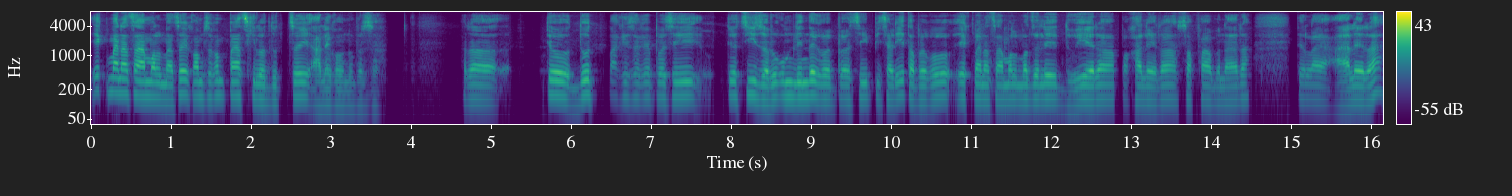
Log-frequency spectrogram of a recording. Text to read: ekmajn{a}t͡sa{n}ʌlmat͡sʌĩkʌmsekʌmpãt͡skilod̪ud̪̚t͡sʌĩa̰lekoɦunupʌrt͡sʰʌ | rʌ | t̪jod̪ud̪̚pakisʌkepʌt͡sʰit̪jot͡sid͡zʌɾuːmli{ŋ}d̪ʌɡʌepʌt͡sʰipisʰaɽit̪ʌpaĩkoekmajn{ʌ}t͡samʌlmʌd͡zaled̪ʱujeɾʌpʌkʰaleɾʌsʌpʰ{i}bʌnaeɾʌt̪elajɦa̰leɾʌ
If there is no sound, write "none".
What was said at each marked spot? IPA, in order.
a, m, n, a, a

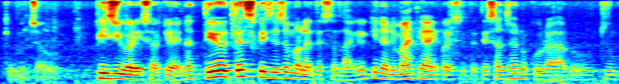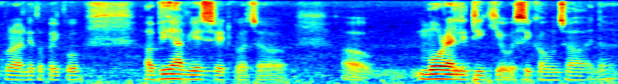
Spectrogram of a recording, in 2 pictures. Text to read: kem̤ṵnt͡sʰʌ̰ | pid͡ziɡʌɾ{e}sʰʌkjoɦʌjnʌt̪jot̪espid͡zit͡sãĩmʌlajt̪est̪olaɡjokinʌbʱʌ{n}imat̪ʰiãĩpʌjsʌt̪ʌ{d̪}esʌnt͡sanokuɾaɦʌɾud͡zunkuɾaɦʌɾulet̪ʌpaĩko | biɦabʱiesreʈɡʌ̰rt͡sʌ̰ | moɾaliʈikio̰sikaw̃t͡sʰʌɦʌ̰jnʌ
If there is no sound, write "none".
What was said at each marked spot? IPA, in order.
i, n, t̪

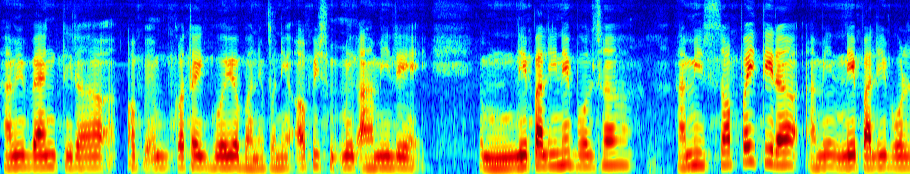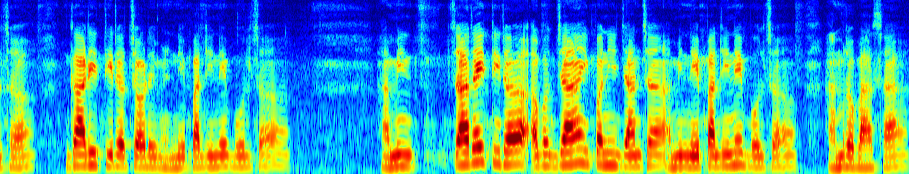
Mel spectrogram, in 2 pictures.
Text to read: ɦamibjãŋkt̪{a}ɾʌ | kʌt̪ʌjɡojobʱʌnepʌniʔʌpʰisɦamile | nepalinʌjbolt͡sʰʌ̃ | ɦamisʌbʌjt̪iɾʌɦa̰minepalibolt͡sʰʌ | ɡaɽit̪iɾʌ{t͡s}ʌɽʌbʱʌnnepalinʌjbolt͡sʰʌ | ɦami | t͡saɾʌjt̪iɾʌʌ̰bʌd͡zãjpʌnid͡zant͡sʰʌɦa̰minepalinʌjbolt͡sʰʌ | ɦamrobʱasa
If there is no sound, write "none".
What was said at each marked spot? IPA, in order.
i, t͡s

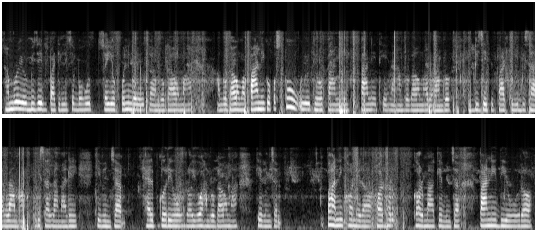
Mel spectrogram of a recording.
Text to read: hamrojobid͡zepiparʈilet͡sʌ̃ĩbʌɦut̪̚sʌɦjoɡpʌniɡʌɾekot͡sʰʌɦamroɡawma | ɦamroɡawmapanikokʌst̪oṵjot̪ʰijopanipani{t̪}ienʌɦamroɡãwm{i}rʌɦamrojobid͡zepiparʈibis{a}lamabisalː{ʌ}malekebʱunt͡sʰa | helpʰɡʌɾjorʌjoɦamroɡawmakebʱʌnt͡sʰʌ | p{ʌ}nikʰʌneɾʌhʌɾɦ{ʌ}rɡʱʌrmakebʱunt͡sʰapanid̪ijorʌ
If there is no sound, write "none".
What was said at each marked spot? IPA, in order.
t̪ʰ, a, a, a, a, ʌ

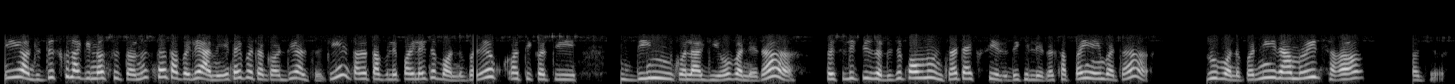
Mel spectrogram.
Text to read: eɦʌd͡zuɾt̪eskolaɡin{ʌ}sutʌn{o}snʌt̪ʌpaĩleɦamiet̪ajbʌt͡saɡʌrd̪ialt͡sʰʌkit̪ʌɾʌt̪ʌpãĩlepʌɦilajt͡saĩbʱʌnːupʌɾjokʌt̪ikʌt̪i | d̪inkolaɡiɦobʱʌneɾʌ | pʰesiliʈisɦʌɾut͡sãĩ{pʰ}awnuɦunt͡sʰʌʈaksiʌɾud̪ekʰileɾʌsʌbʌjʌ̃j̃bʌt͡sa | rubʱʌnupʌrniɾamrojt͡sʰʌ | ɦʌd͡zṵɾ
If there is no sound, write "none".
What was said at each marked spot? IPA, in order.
ʌ, u, p

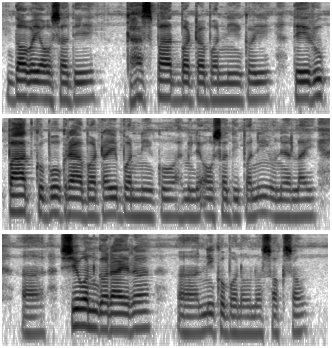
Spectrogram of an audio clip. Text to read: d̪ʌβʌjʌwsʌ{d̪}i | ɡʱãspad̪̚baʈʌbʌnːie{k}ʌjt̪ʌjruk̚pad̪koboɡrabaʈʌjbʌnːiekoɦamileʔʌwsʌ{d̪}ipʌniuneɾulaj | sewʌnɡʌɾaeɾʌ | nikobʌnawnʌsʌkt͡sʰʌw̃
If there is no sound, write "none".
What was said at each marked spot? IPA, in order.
d̪, k, d̪

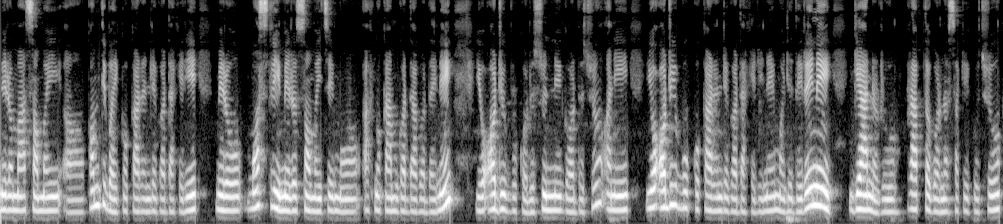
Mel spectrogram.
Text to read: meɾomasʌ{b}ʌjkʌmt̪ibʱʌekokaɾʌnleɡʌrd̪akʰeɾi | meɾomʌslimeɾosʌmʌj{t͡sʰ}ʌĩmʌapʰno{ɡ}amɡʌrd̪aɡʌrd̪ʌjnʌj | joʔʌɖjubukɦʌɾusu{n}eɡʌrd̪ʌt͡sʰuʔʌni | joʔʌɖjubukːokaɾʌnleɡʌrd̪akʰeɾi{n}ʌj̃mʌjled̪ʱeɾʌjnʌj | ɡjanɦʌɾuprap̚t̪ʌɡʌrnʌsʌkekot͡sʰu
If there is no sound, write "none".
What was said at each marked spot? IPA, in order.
m, t͡s, k, nː, n

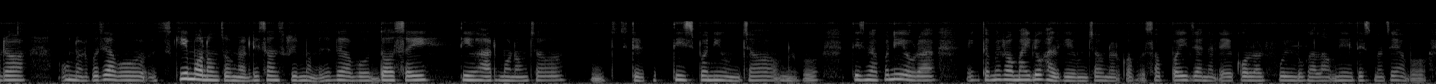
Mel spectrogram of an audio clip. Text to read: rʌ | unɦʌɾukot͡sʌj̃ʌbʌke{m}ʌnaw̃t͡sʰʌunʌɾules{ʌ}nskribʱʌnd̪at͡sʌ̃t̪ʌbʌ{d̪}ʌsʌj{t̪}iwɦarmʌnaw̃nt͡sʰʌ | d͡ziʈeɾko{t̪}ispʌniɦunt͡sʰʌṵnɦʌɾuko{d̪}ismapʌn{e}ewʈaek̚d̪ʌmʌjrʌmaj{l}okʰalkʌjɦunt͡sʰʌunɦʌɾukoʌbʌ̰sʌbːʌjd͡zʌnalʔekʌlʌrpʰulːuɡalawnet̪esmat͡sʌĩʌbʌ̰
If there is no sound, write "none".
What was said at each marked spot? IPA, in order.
m, ʌ, d̪, t̪, t̪, t̪, i, l

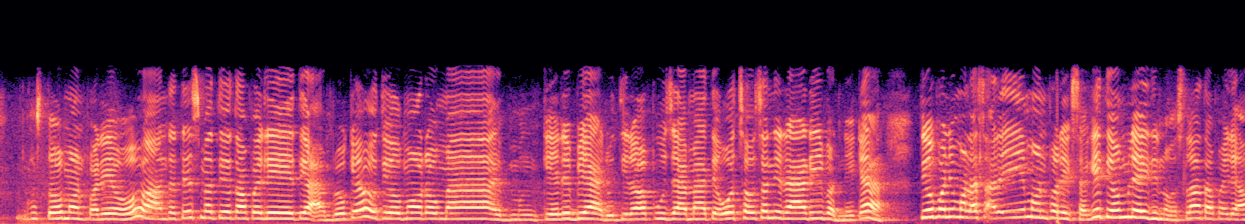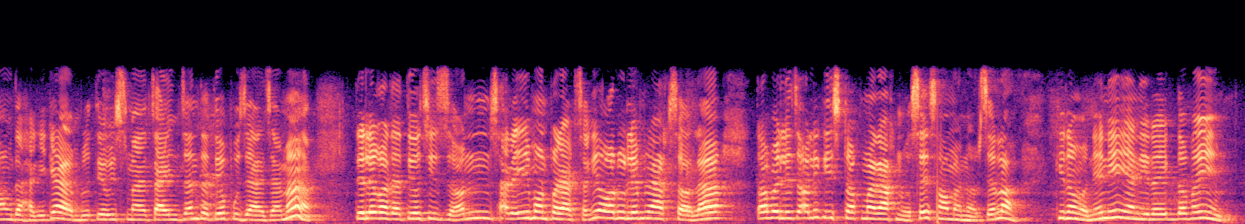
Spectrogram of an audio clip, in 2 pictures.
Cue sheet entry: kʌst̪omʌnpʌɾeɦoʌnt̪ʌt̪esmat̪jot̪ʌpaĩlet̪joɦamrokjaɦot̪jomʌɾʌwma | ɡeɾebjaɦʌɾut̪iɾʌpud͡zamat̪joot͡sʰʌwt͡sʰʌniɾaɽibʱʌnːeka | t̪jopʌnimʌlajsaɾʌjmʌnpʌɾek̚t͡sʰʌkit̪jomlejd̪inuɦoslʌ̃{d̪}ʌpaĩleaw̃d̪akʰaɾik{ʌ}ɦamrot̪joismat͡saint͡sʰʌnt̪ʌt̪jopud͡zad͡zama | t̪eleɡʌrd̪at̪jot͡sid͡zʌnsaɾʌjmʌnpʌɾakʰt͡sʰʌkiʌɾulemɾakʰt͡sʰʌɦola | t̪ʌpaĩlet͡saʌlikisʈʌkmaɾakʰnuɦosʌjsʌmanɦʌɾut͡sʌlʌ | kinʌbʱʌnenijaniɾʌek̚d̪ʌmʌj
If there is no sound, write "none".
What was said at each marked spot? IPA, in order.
t̪, a

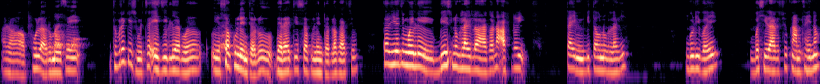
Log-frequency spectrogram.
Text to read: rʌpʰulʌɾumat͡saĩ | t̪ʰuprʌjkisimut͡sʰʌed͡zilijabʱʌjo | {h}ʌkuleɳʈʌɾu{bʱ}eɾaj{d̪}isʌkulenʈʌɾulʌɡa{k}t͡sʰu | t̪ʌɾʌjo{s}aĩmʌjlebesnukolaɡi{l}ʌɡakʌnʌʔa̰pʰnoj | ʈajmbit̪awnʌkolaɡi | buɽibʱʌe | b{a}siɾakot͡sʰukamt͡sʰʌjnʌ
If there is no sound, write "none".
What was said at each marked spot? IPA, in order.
s, bʱ, t̪, k, t͡s, l, ʌ

